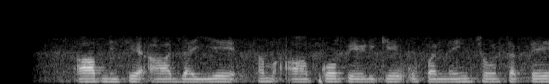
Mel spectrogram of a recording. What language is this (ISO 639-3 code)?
hin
